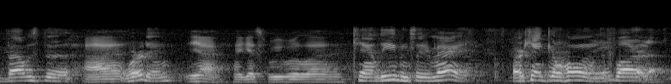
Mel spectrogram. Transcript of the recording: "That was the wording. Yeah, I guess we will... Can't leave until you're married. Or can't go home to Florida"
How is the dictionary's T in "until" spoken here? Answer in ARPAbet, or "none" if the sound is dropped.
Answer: S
